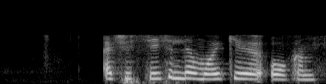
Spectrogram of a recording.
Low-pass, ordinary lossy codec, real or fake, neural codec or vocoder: 7.2 kHz; AAC, 16 kbps; real; none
